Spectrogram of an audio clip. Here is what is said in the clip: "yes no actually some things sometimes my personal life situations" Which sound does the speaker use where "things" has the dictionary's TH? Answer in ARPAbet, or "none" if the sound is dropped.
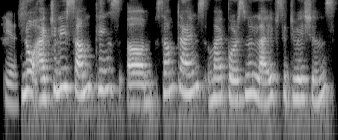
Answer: T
